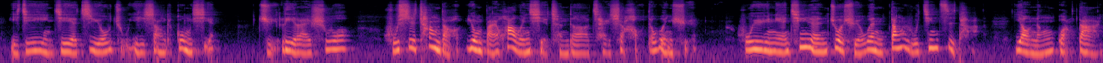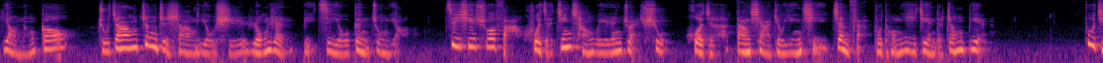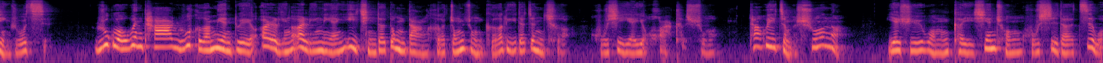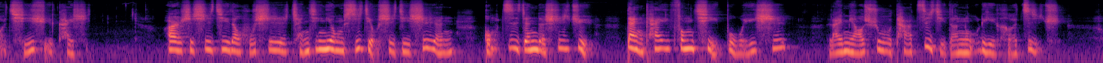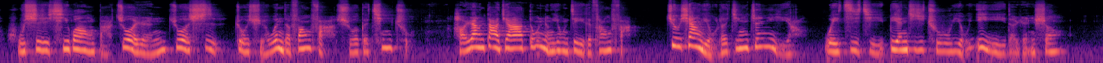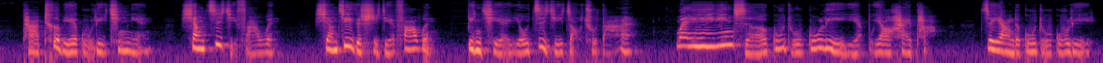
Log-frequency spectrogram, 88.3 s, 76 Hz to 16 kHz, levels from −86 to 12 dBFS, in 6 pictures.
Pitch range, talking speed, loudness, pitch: 195-260 Hz, 200 characters per minute, -20 LUFS, 220 Hz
